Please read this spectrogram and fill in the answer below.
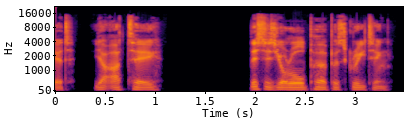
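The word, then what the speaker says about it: Yá'át'ééh: It's Ya'ate. Notice the high tone on the te part. Try it with me, Ya'ate, fantastic.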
